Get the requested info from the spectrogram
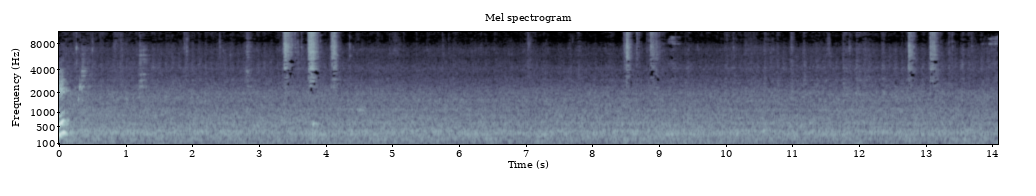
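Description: Soaked rice being scooped by hand from a steel bowl into a stainless-steel mixer-grinder jar: a few soft wet clicks and taps, in small clusters a few seconds apart, over a steady low room hiss.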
